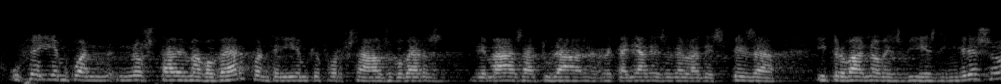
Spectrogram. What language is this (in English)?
Catalan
